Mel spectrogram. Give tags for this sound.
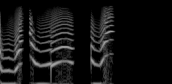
monkey squeak squeaky squeal

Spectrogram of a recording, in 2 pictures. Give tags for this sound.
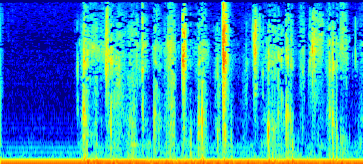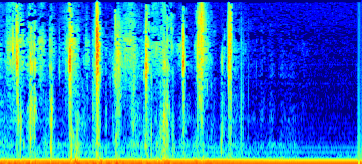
Chew Chewing Eat Eating Food Man Munch Munching Pig

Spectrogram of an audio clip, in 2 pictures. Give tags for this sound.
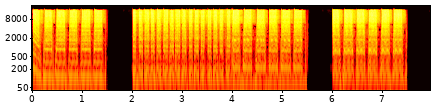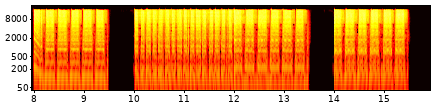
bass Dub dubstep edm effect free-bass LFO low sub wobble Wobbles

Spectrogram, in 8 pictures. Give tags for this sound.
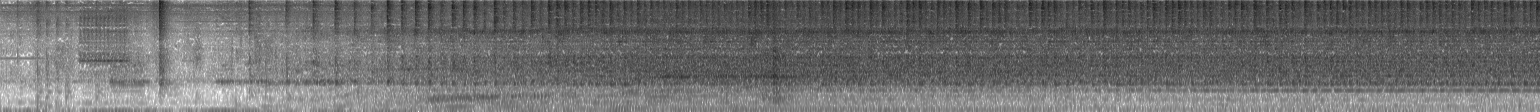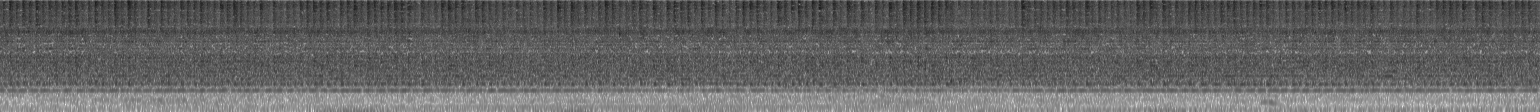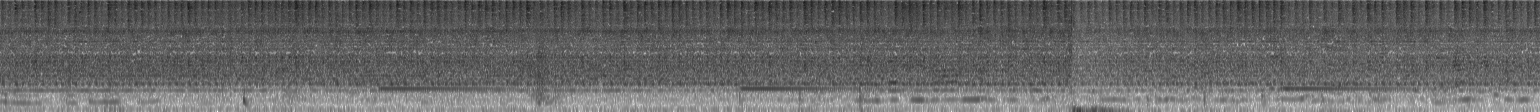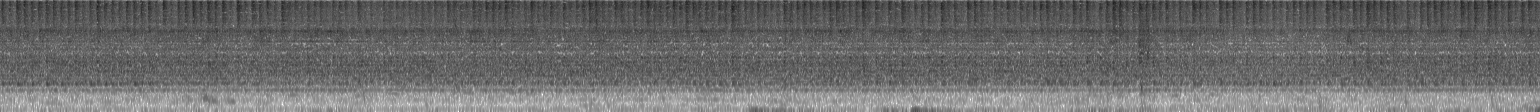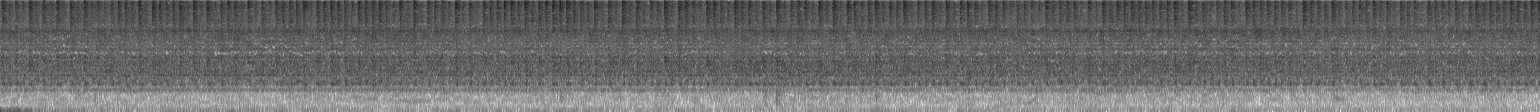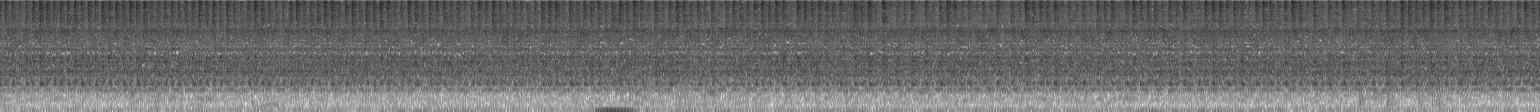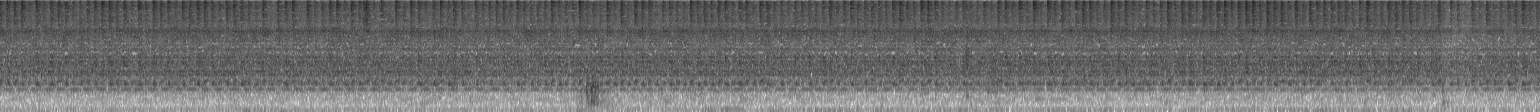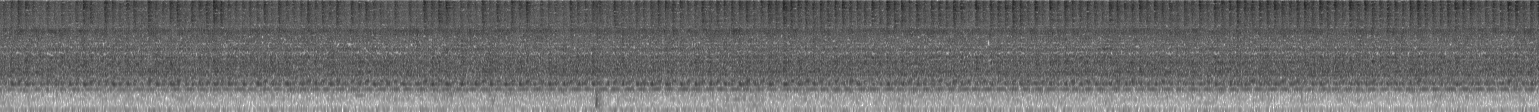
factory industrial machine hamburg field-recording spinning wool machinery

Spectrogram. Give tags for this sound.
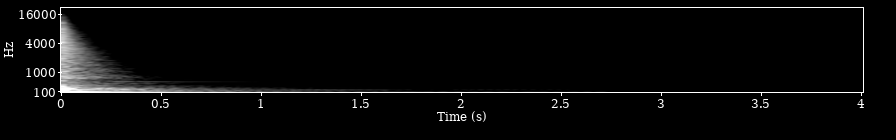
drumset 14 real metal tom 14x10 realistic pack punk heavy raw drum

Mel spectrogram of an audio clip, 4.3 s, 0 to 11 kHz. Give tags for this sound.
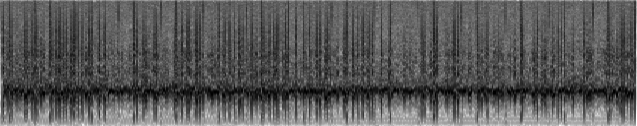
analogue click electronic hollow Mute-Synth-2 Mute-Synth-II noise

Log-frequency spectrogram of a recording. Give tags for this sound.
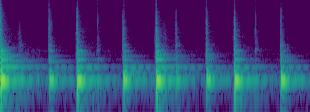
bongo drum loop percussion

